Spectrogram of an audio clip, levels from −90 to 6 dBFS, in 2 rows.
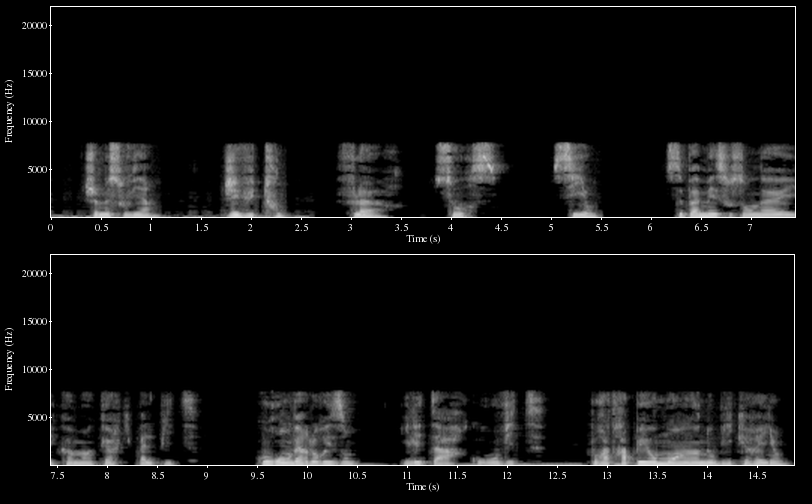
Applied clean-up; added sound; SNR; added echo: none; none; none; none.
